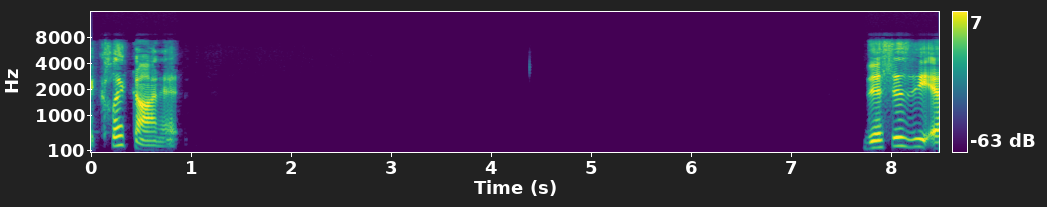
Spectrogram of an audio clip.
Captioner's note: 5 seconds pause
